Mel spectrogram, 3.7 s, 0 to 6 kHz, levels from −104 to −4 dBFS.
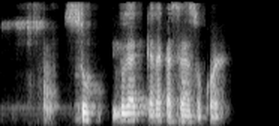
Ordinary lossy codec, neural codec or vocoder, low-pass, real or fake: AAC, 32 kbps; codec, 16 kHz, 0.9 kbps, LongCat-Audio-Codec; 5.4 kHz; fake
